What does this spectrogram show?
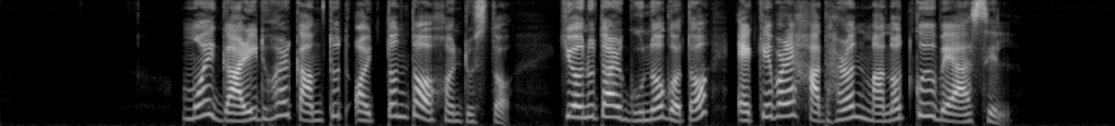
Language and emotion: Assamese, angry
